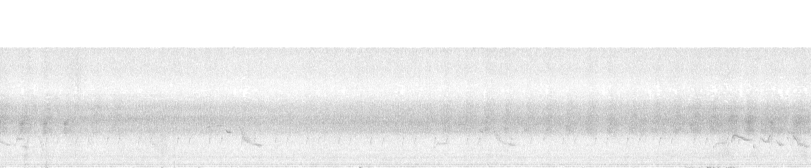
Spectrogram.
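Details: A bee swarm that had been trying to flee gives a soft, steady low hum with faint overtones. Scattered knocks and thumps break in, loudest near the end.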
